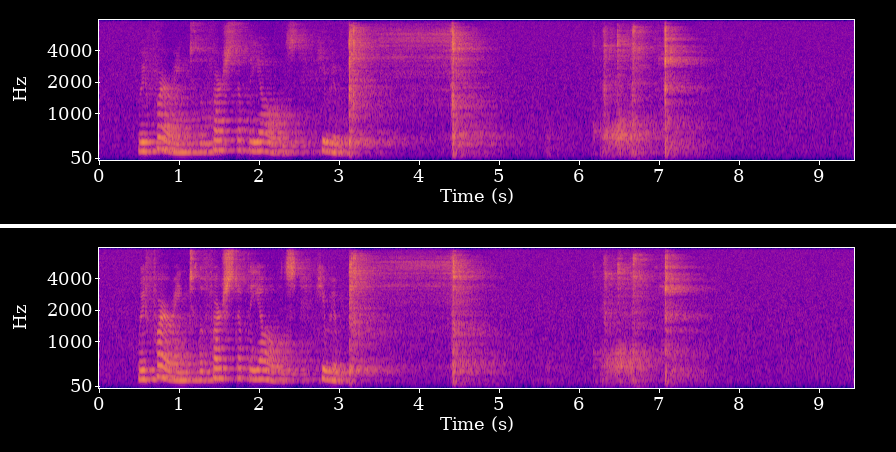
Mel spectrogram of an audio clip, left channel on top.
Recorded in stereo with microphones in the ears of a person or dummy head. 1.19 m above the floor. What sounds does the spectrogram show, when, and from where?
0.5 s a woman speaking: 25° right (ahead or behind), 1.2 m
3.1 s a camera shutter: 45° left (ahead or behind), 2.5 m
